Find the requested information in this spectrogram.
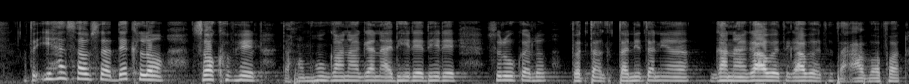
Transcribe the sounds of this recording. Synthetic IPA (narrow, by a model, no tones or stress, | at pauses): t̪ɔʔiɦəsəbʱsə̃d̪ekʰlɦũsɔkʰbʱelt̪ɔhəmɦũɡanaɡenaid̪ʱiɾed̪ʱiɾe | suɾukəɾlo | pət̪ənit̪ənijã | ɡanaɡabɛt̪ʰɡabɛt̪ʰt̪ɔ̰abəpən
